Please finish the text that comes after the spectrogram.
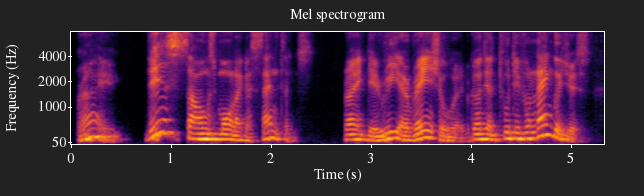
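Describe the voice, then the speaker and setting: A male Buddhist teacher leads an interactive class in an informal, encouraging way. He explains step by step and keeps checking in with little tag questions, at an average pitch for a man. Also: big pitch swings, moderate pace, a little mellow, breathy edge. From Malaysia. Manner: encouraging, informal, frequent check-in tags like "right?" and "okay?". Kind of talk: interactive lecture to a class with remote listeners.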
